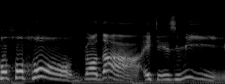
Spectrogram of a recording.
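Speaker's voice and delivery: imitated poor French accent. Retelling a play scene where a character appears: imitating a really bad French accent. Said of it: "trying to put on a really bad, like, he, it's a really bad French".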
